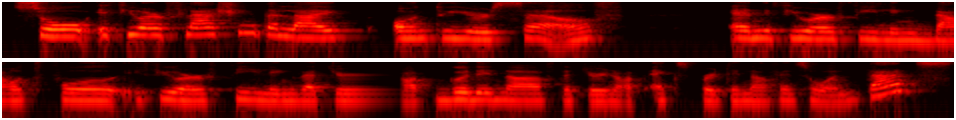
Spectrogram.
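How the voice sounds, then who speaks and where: A woman with a fairly high-pitched voice, not a native English speaker, appears as an interview guest offering advice as a psychologist and author coach. She's earnest and often repeats words while she finds the right phrasing.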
